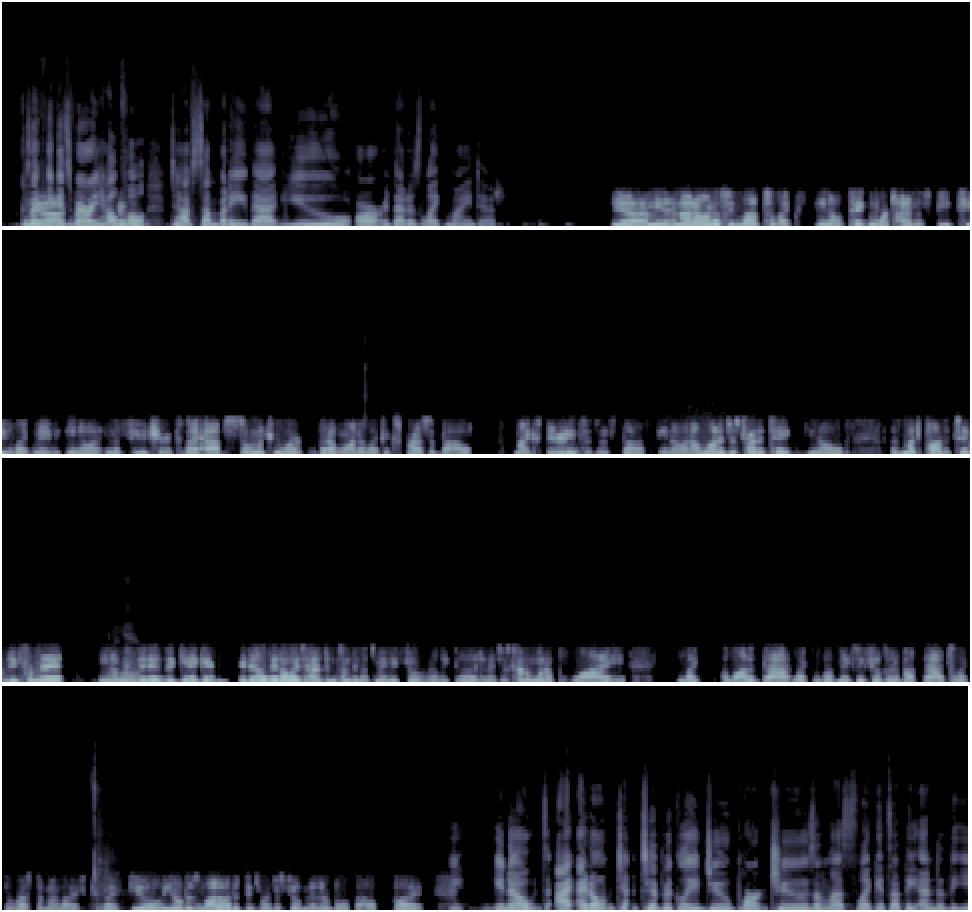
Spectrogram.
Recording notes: called in to talk all about it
